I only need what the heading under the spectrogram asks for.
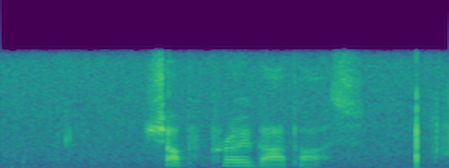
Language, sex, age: English, female, 19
